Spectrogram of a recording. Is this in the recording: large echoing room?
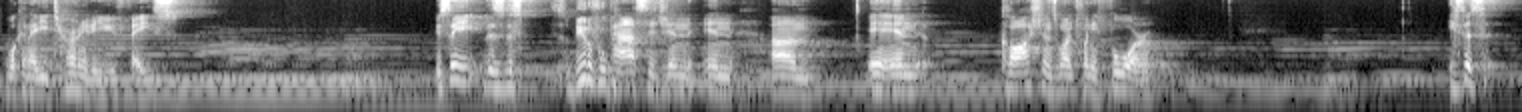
yes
